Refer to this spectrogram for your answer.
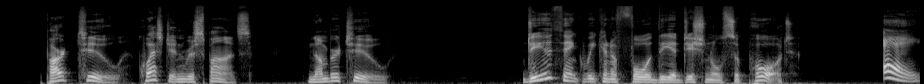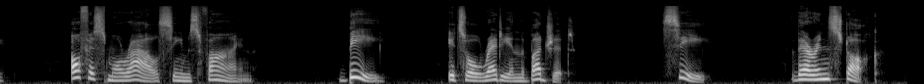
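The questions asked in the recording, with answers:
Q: Do you think we can afford the additional support?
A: B: It's already in the budget.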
